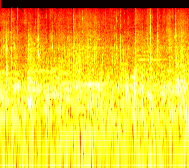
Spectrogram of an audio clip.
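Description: Footsteps of several people walking over leaf litter and mulch: many short scuffs and crunches, with indistinct voices in the background.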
